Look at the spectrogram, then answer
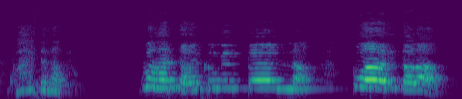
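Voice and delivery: very high cry growing loud; mad rapture. Acted. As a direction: call out in crazed delight, high and drawn out. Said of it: "come un vero pazzo".

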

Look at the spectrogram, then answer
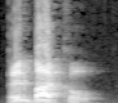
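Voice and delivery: captain's ringing exclamation; loud exclamation. A narrator's reading. Captain reacts to the strange sign, exclaiming loudly. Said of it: "esclamò il capitano".

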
